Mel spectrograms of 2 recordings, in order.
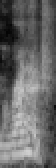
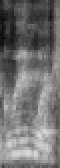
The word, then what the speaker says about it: Greenwich: Katie's finishing Greenwich Park. I almost said Greenwich, and then I was like, that is not how we pronounce words at all.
